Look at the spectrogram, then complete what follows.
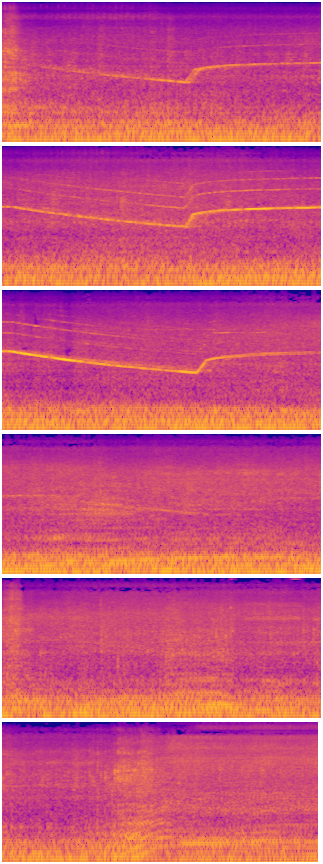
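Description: Emergency vehicle siren wailing: each cycle climbs quickly, then slides down slowly, repeating about every five seconds and fading out after about fifteen seconds. A loud, steady low rumble runs underneath.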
